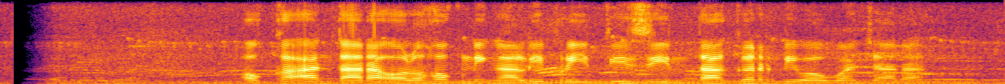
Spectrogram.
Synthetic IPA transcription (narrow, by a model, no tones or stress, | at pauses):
ʔɔkaːnt̪aɾaʔɔlɔɦɔk̚niŋalipɾit̪izint̪akərdiwawaɲt͡ʃaɾa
